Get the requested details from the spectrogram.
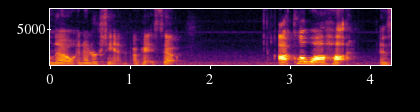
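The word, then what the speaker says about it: Ocklawaha: in ocala will know and understand okay so aqua waha is how you actually pronounce it it is an actual town it's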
